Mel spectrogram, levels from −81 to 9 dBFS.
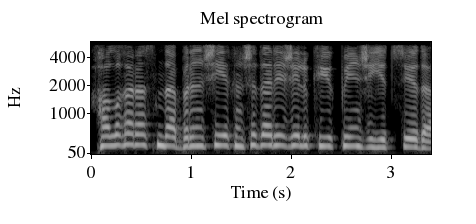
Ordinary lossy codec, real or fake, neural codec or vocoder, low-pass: Opus, 64 kbps; real; none; 5.4 kHz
